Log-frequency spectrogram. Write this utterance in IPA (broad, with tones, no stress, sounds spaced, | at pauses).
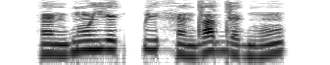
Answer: ɛ̃˧ ɡ͡b ũ˦ j e˦ k͡p i˧ h ɛ̃˨ d a˧ d ɛ˨ ɡ ũ˨˦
